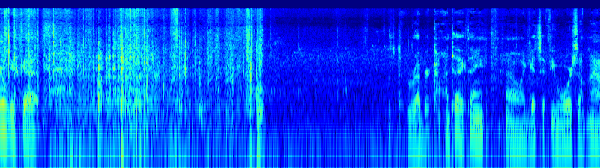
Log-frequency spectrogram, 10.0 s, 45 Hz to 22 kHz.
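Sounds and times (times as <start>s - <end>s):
packaging rustling: 0.0s - 4.5s.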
